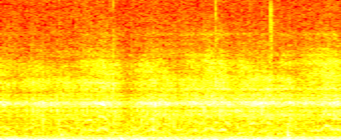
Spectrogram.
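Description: Steady low rumble with a faint high whine from a fishing boat's motor, with a few faint ticks as a spinning reel is cranked to bring in a small bass.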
